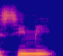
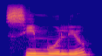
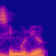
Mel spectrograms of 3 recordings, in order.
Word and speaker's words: Simu Liu: Y pues bueno, este personaje llega a la pantalla grande por fin en 2021, precisamente de la mano de, del actor chino-canadiense Simi, Simu Liu, espero que le pronunció bien, Simu Liu, que es quien precisamente trae la vida a Sang-Chi.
